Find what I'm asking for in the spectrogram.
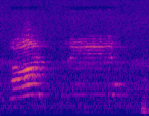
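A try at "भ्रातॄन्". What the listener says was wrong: ভ্রা, এই যে ভয় র ফলা আছে, ভ্রা, ঠিক আছে, ভ্রাতৃন, ঠিক আছে,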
